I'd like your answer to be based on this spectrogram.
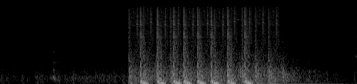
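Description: A rapid burst of automatic gunfire from the first-person shooter game Krunker rattles out loud and close, about a dozen evenly spaced shots fired in one sustained volley before fading into quiet game ambience.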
